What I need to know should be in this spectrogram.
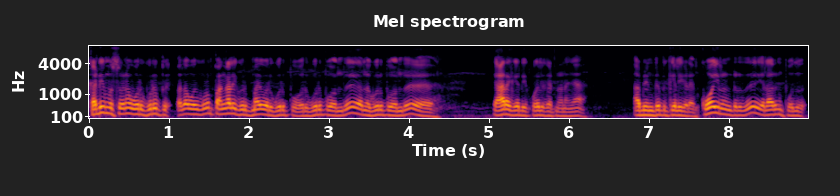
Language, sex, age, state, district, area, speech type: Tamil, male, 30-45, Tamil Nadu, Tiruvannamalai, rural, spontaneous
